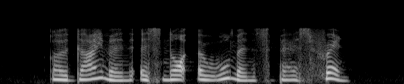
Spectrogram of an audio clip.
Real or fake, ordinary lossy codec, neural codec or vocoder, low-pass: fake; none; vocoder, 44.1 kHz, 128 mel bands every 512 samples, BigVGAN v2; 5.4 kHz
